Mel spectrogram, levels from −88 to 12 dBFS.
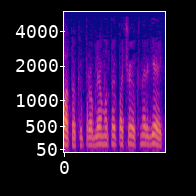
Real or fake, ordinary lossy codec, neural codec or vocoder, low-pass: real; MP3, 24 kbps; none; 5.4 kHz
